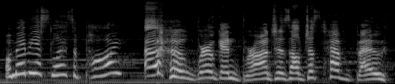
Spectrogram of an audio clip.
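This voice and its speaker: A high-voiced, eager young game adventurer chats away in bubbly, folksy fashion. Her pitch swings up and down freely, with music playing underneath. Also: big pitch swings, unhurried, bright, forceful tone, heavily acted. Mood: excited. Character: eager, chatty young female adventurer who loves cake. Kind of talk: video game character dialogue.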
